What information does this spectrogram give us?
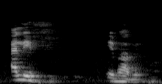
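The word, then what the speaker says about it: ا: তাহলে আমরা আলিফ হরফের মধ্যে দুইটা সিফাত পাচ্ছি। একটা হতেছে বাতাস বের করে পড়তে হবে। আরেকটি হচ্ছে শক্ত করে পড়তে হবে। আলিফ এভাবে।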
